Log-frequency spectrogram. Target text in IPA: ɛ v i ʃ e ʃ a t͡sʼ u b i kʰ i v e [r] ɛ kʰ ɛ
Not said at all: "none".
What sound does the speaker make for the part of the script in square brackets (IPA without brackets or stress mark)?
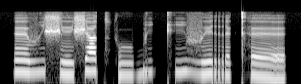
r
